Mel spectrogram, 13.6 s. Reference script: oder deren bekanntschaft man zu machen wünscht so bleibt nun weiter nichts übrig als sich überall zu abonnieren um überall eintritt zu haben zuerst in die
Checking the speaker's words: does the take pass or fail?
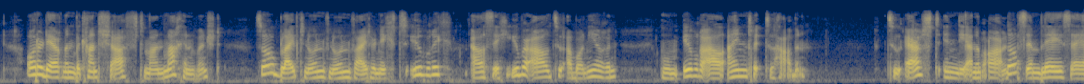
fail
